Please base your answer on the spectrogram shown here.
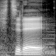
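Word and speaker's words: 失礼: But yeah, so hitsurei is definitely how you're going to hear it very, very, very, very, very, very often.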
